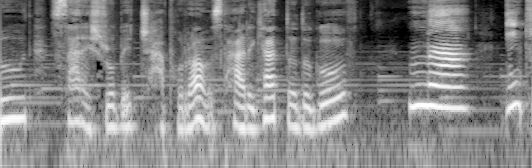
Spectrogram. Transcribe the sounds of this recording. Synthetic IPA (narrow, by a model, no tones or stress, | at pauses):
uːd̪̥sæɾeʃɾobe̞t͡ʃʰæpʰoɾɒːst̪hæɾecʰæt̪̚d̪ɒːd̪oɡoft̪̚ | mæ | int̪ʰ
